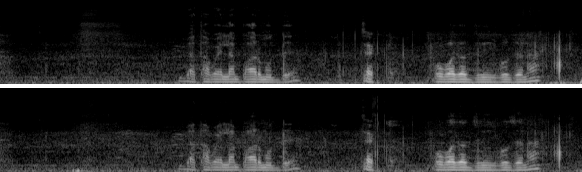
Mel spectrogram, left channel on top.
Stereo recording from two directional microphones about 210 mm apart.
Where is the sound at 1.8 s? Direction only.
10° left (ahead or behind).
